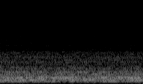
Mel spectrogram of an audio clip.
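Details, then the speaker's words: Newly installed Kohler K6299 wall-hung toilet on a K6284 carrier, tank refilling after a low-flow flush: a quiet, steady hiss of running water without gurgles or pulsing. It filled quickly, a normal refill. "So that was pretty quick. It filled up already."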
